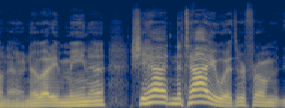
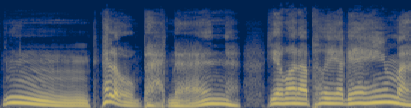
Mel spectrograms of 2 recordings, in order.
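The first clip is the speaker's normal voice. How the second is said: Joker-like villain voice; 2 semitones higher, slower than usual. Retold or imitated. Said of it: "he's always just like".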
